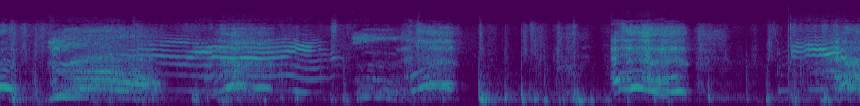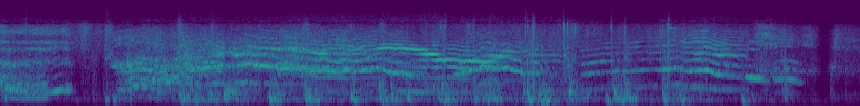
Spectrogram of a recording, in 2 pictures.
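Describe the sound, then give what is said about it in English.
Angry cat yowls and screeches blended with a woman's screaming in a film, long, wavering, high-pitched cries, loud, with a few short pauses between outbursts that blend into scream-like wails. “All is also blended in with cat angry noises.”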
